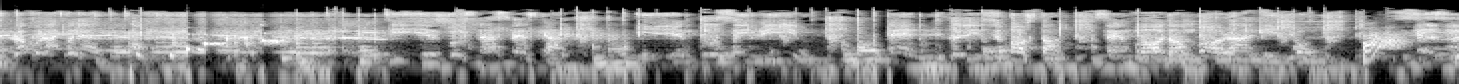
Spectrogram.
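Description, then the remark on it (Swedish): A charity song, whose earnings go to charity, plays loudly and continuously for the whole stretch, its bright, dense sound thin in the bass, with no one talking over it. “de intäkterna de får utav själva låten ska gå till eh, välgörenhet.”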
